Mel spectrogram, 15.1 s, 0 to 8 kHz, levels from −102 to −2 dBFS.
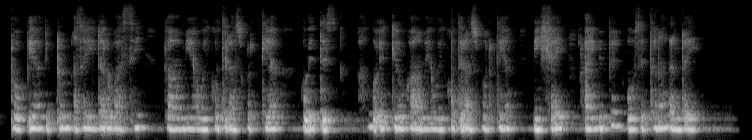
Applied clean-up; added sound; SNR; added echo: none; none; none; reverberation time 0.6 s.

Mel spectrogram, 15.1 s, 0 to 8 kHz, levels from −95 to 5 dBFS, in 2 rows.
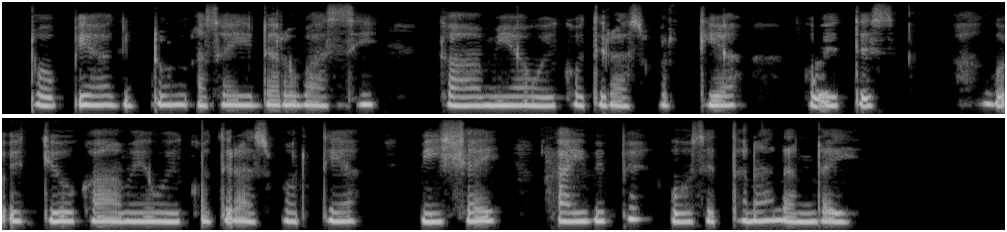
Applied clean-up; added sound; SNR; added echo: none; none; none; none.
